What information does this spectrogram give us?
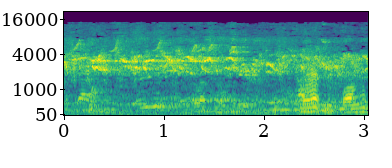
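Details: Greater green leafbird (cucak hijau) singing in the 'tembakan kapas tembak' style: dense, rapid high chirps and twittering trills run without pause, with a few lower warbled notes near the end.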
